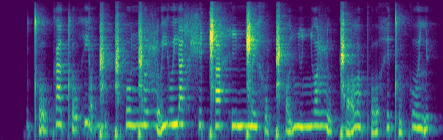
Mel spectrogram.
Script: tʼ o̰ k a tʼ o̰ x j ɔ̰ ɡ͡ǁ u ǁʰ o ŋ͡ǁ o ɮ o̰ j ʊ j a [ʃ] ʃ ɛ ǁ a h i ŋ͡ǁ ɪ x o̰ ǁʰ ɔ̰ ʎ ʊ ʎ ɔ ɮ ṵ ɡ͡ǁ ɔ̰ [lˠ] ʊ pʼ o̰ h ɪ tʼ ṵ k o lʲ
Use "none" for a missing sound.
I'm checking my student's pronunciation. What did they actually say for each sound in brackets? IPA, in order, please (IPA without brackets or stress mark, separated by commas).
ɬ, lˠ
